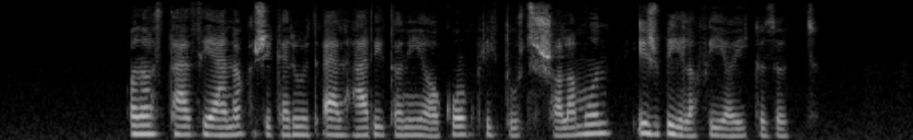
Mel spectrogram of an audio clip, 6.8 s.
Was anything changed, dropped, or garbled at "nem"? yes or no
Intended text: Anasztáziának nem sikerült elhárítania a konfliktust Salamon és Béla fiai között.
yes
